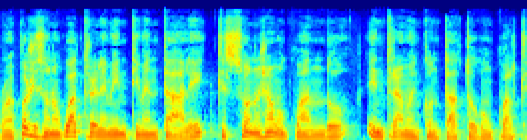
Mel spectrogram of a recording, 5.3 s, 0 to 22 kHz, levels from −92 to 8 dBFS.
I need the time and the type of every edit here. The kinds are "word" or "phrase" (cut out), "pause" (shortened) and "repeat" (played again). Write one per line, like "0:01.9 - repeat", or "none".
0:02.8 - phrase
0:03.6 - pause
